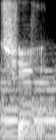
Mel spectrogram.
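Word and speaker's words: Sidhe: based on the Irish mythology of the Sid, pronounced she, supernatural beings with magical abilities like the Banshee. In Scotland, Sid is spelled Sith, still pronounced she, and George Lucas has Scottish in his ancestry.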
